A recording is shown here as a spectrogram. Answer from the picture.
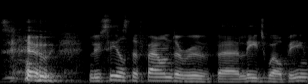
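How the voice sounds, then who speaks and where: An ordinary speaking voice from a man, moderately paced and with ordinary pitch variation. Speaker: podcast host. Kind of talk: podcast interview questions. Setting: studio.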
